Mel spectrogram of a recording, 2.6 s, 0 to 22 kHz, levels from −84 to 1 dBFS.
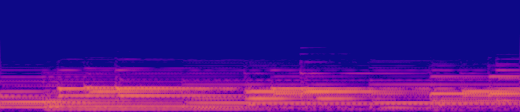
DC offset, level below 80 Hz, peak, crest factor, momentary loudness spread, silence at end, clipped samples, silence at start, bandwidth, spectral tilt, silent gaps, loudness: under 0.1%; -64 dBFS; -20 dBFS; 12 dB; 4 LU; 0 s; under 0.1%; 0 s; 4 kHz; -12 dB/octave; none; -32 LUFS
